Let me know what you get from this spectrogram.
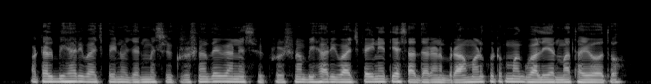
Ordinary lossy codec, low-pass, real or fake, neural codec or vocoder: none; 7.2 kHz; real; none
